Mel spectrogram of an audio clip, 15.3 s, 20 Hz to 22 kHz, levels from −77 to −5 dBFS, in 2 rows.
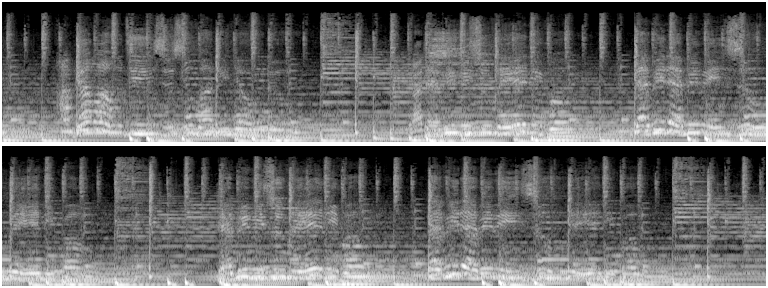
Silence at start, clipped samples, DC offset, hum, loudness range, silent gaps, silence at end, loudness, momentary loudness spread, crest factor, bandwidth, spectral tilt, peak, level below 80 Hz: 0 s; under 0.1%; under 0.1%; none; 1 LU; none; 0 s; -13 LUFS; 6 LU; 12 dB; 16.5 kHz; -5.5 dB/octave; 0 dBFS; -18 dBFS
